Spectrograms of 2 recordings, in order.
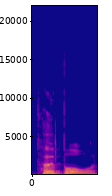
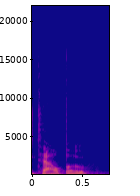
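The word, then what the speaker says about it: Taupō: And the preferred pronunciation is Topo now. It used to be Taupo. Now it's Topo.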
